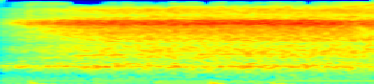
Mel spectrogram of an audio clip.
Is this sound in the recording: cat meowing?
no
